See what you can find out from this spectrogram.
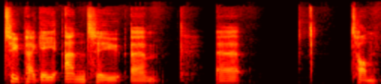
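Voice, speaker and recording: A man's voice: fairly low pitch, drawn-out words, a bit bright. A man co-hosting a podcast from home over an internet call, describing film moments hesitantly with fillers. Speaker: podcast co-host. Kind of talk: casual chat about a film.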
